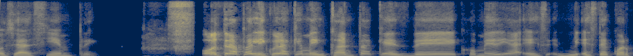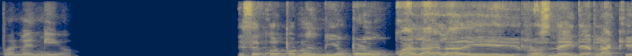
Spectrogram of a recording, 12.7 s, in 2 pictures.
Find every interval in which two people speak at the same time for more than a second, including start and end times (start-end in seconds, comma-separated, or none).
none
